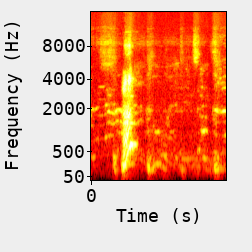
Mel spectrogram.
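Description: A woman's single short, rising vocal "huh?" about half a second in, then a quiet stretch with only faint background sound.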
